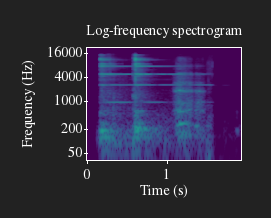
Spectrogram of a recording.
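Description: A small hand bell rings in three bright, quick strokes indoors, each with a short shimmering tail, then quiet.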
